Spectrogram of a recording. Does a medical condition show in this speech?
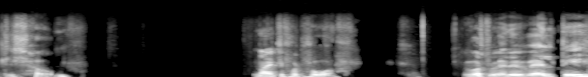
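Yes: muscular Parkinson.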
